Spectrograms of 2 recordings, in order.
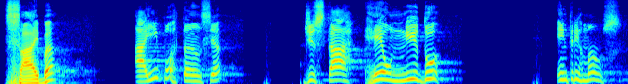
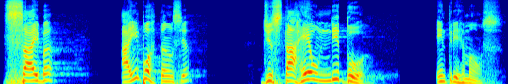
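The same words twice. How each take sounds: First: The sentence is spoken very slowly. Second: The sentence is spoken at a normal pace.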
